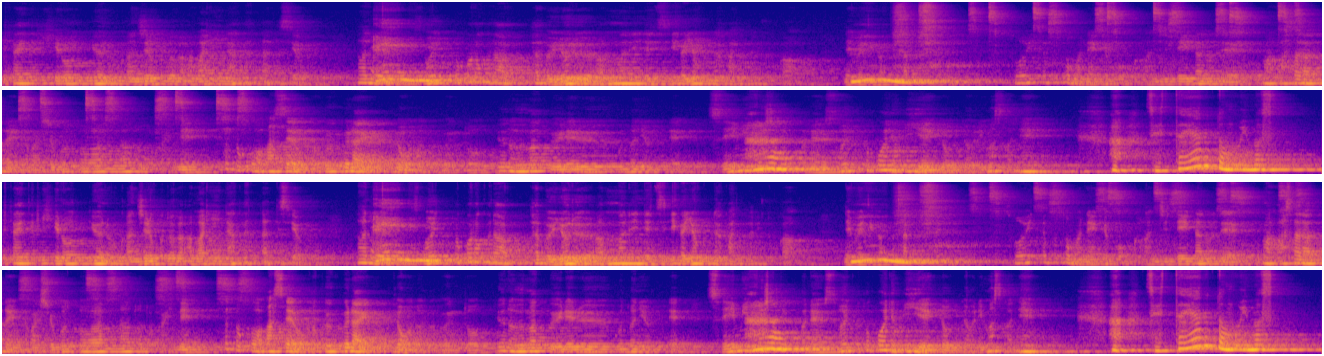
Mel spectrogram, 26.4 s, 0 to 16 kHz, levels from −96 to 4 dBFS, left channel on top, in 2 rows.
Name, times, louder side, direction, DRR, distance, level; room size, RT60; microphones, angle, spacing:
voice 1, 0.0-3.0 3.6-3.9 4.2-4.4 4.7-7.2 7.8-7.9 8.4-8.6 9.4-9.5 10.1-10.3 10.6-12.4 12.6-14.5 14.8-15.1 15.7-20.0 20.3-20.9 21.2-21.7 22.0-23.5, right 1 dB, 65° right, 2 dB, 0.9 m, -26 dB
voice 2, 3.7-4.3 8.5-9.2 20.7-21.1 24.1-25.9, right 1 dB, 15° right, 7 dB, 0.4 m, -18 dB
Writing, 8.9-9.4 9.7-10.0 10.3-10.6 10.9-11.2 11.5-11.8 12.1-12.4 12.8-13.0 13.4-13.7 14.0-14.4 14.7-15.0 15.4-15.7, left 4 dB, 85° left, 2.5 m, -41 dB
17.5 x 6.7 x 2.7 m, 2.3 s
head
